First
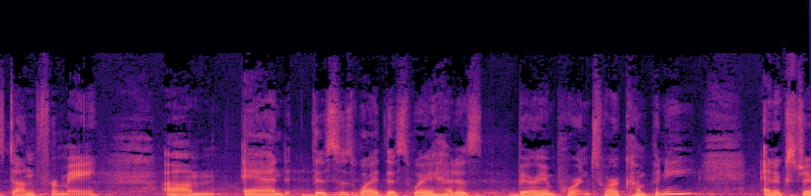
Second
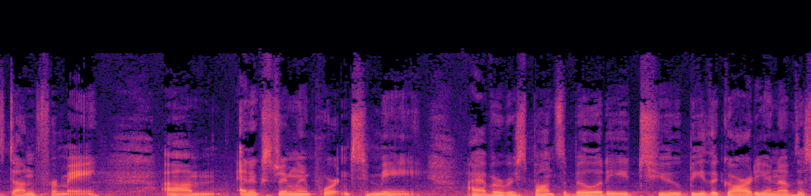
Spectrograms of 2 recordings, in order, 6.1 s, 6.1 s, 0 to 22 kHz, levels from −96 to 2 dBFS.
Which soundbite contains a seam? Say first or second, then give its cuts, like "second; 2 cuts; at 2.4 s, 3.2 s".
second; 1 cut; at 1.7 s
